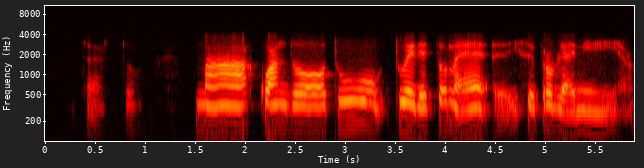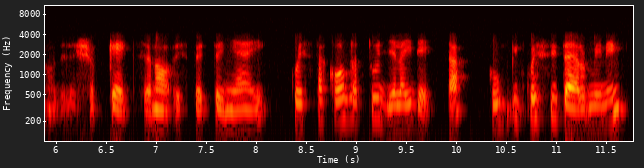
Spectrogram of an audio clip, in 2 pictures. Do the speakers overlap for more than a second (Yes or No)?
No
